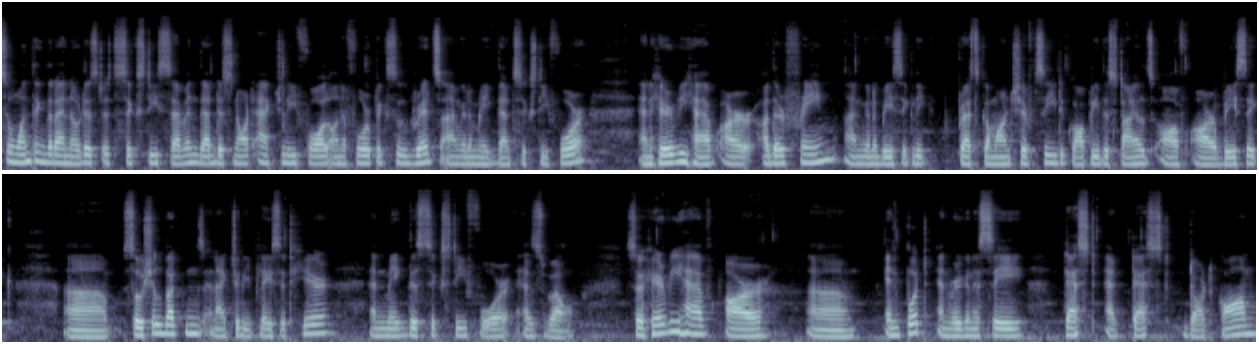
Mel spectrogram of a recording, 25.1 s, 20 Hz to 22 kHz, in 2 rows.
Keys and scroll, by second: 1.9 super+Up, 3.0 super+3, 3.9 super+2, 9.1 alt+super+c, 12.2 super+v, 13.8 super+3, 14.8 super+2, 15.7 shift+super+2, 16.0 shift+super+Down, 17.1 shift+super+Up, 18.9 super+space, 19.5 space, 19.8 t, 22.8-24.9 typing.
